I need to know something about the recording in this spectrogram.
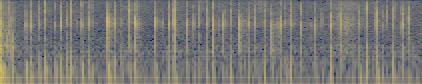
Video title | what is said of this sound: ASMR CALM & RELAXING TRIGGERS FOR SLEEP! 😴 | Mon son préféré est celui que fait le côté du livre lorsque je tape dessus.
